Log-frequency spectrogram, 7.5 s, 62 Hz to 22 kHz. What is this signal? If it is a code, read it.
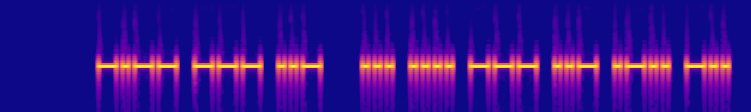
Morse code, heard as a keyed tone, about 21 wpm, 700 Hz. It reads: YOU SHOULD
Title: Sentences from Top 1600 Words 20wpm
